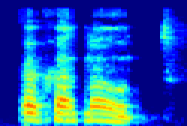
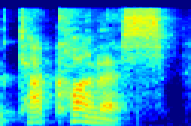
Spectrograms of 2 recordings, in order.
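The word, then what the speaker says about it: תקנות: Yeah, firstly, it's takanot would be modern Hebrew. Takonis is the takonis.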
